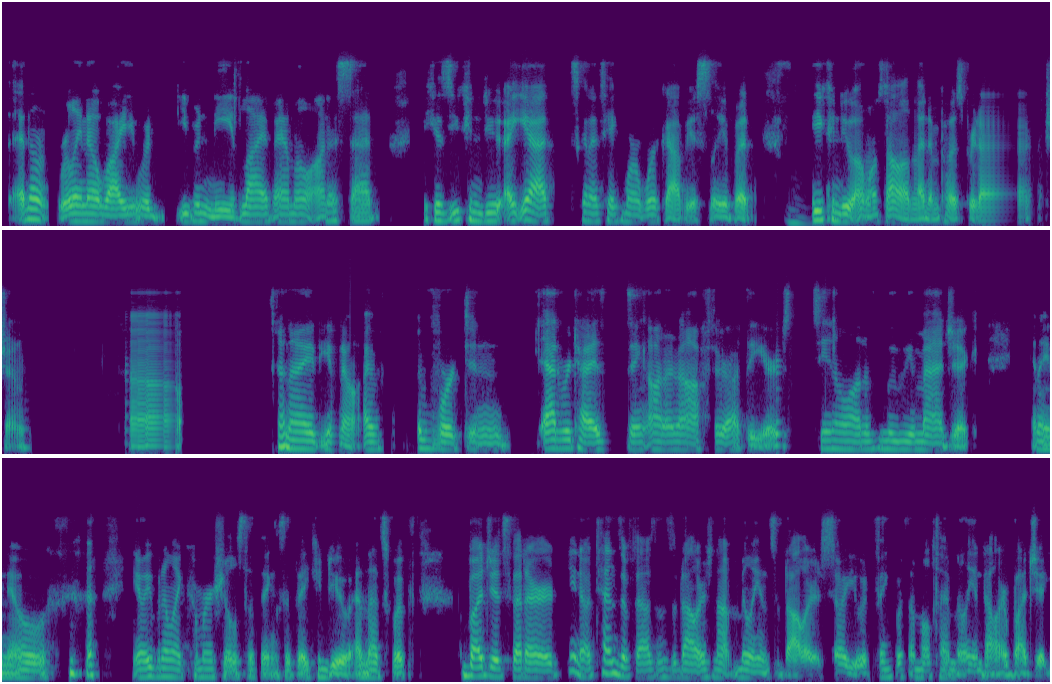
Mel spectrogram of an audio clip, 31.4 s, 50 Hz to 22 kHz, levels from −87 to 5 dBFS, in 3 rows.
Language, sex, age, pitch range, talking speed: English, female, 20-39, 130-170 Hz, 185 wpm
